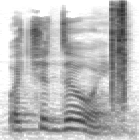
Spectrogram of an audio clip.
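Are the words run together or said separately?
run together. The words are run together quickly.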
